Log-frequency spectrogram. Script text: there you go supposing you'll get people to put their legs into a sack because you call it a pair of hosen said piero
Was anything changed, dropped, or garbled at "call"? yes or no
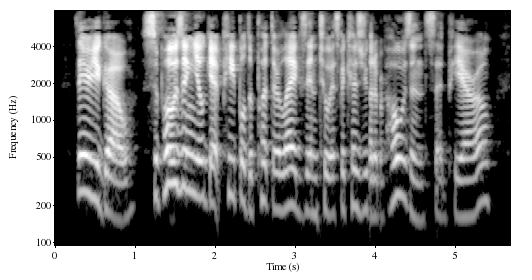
yes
